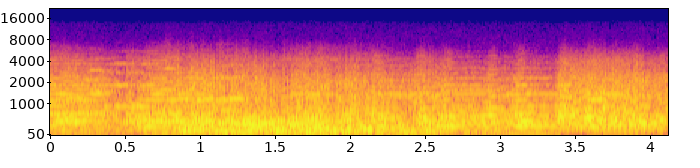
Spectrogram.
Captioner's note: dramatic orchestral music; bomb explodes; gunshots blasting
